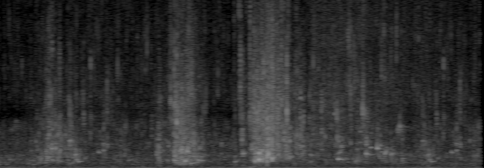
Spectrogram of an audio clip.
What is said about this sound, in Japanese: 温泉のお湯を張った桶を用意していますので、一度すすいで。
